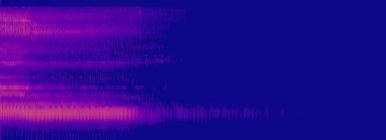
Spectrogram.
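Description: Women sing together in harmony into microphones, holding a final note that fades out.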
